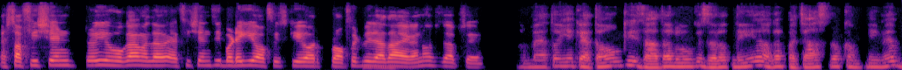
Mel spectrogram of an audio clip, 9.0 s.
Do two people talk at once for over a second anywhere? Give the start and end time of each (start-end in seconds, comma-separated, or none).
none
